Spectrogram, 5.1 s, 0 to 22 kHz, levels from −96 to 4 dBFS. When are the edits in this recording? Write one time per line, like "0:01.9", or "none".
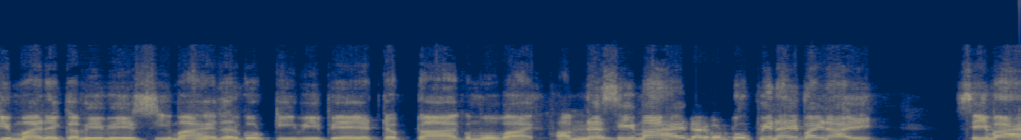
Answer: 0:02.6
